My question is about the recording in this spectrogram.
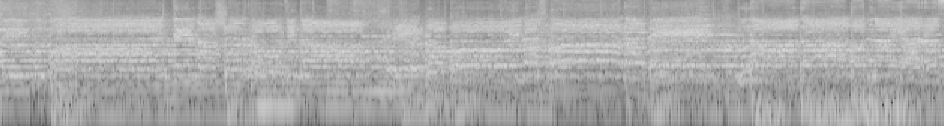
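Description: Large massed choir of children and teenagers singing together, loud and sustained.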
